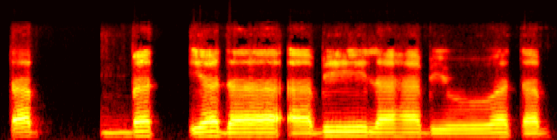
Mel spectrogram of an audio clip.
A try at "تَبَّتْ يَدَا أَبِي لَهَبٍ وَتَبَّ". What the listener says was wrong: কিন্তু টানটা একটু কম হয়ে গিয়েছে। এই ইয়াদা আবি, একটু টানটা বেশি করতে হবে, ঠিক আছে?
